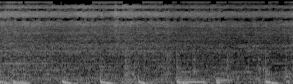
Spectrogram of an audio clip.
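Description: A spoon stirs vegan sausage crumble gravy made with cashew milk and flour in a pan, giving steady close sizzling with a rhythmic scrape on each stroke.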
